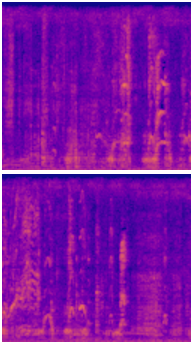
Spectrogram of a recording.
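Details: Sow in the middle of giving birth, with a run of high squealing and grunting calls in quick, uneven succession, some sharp and rising, above faint rustling.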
